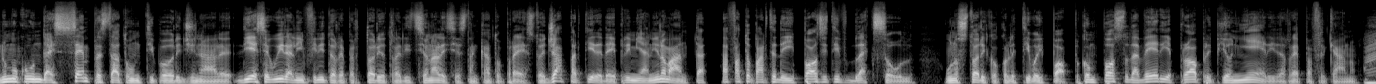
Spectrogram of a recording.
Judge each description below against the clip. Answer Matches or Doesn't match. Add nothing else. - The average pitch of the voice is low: Matches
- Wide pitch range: Matches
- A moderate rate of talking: Doesn't match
